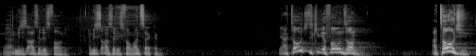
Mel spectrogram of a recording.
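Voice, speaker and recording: A man hosting a casual comedic podcast chat, teasing his guest and telling animated stories. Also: medium pitch, a little fast, slightly rough, soft background music. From Senegal. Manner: playful, teasing, animated storytelling. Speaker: podcast host. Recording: roomy long reverb.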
